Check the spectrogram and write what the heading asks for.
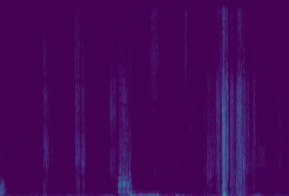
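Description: Handling noise from a phone camera being picked up and moved in close: a few light scuffs and rubs, then a sharp knock a little over three seconds in, the loudest sound.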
